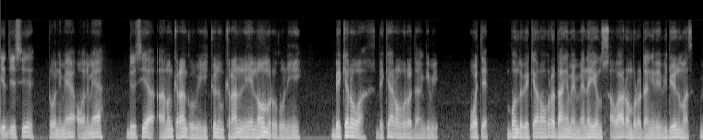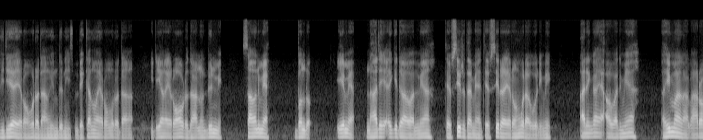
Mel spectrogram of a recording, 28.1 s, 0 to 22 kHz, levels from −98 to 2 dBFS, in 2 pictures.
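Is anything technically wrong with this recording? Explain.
Yes. Throughout the speech the sound is dull, with nothing above 12.2 kHz, and carries a plainly audible gurgling, granular roughness. This is likely MP2 compression starved of bits, consistent with about 80 kbps, which shuts off upper sub-bands and coarsely quantises the flickering bands that remain.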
